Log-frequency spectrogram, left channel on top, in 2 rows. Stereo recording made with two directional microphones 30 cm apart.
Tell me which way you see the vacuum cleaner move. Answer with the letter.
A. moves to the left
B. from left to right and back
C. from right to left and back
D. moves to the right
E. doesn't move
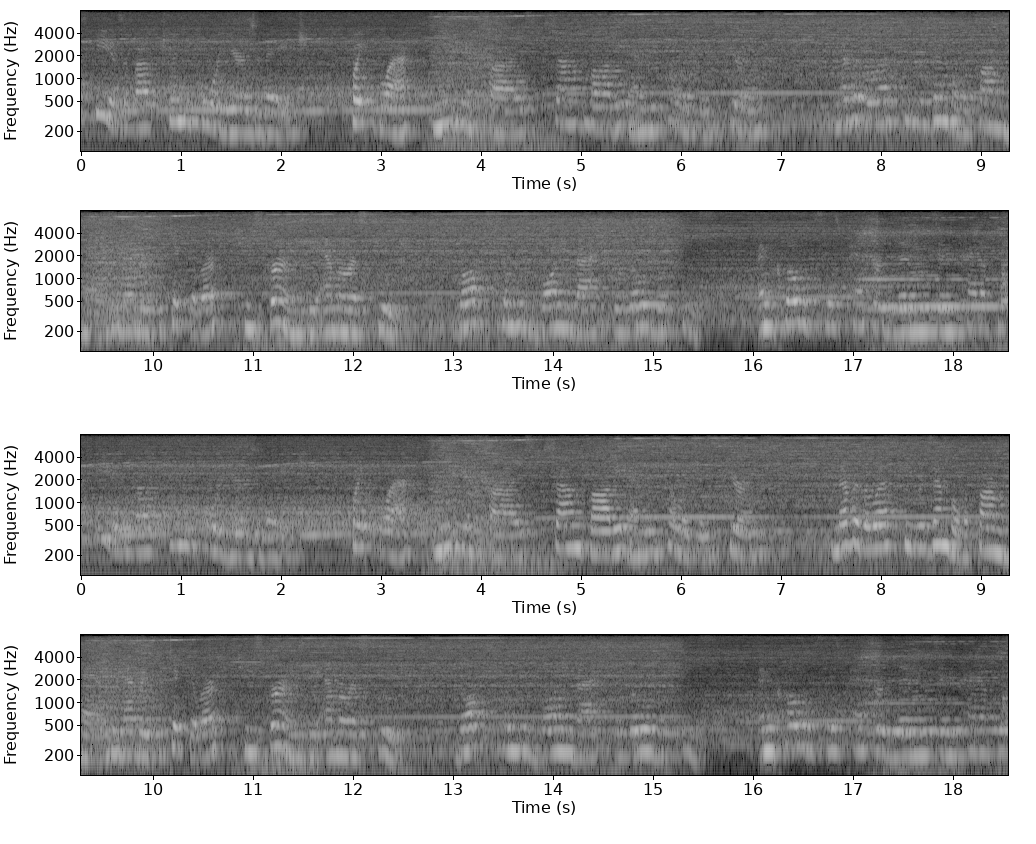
A.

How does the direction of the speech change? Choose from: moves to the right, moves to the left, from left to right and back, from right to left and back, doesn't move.
from left to right and back.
